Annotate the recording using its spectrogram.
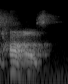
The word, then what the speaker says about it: Haase: It rhymes with pass. That was the first time he, because I called him Haase, because my oldest brother played at college, and he had a teammate named Marty Haase, and so I thought it was Haase, and he goes, oh, it's Haase, rhymes with pass.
